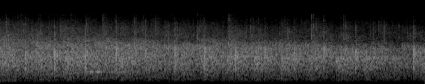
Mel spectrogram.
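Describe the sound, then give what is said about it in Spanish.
Steady applause from an audience, given as an offering of applause during a church service, a dense wash of many hands clapping at once that holds at an even, moderately loud level throughout, with no voices standing out. “¿Cuánto pueden darle una ofrenda de palmas?”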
